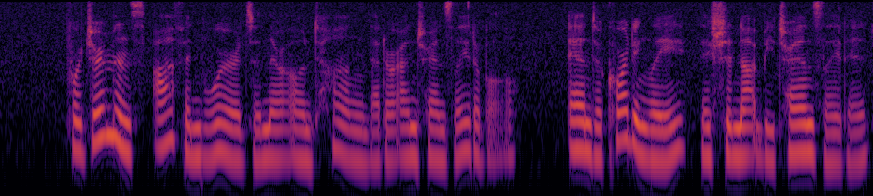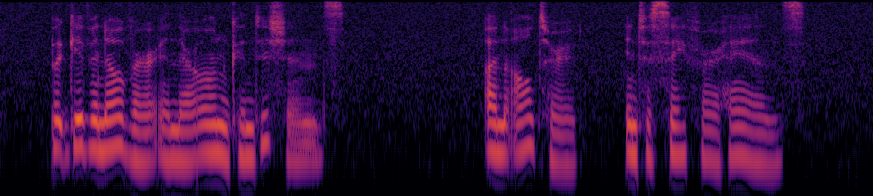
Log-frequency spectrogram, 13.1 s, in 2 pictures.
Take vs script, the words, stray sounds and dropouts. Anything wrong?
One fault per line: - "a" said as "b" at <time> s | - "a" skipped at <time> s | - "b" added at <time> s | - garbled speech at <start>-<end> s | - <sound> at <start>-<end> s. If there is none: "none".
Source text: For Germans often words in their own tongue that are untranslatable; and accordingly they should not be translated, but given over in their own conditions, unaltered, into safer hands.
none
